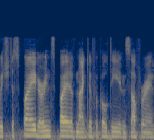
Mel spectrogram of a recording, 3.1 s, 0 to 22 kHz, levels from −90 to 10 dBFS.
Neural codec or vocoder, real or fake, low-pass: codec, 24 kHz, 0.9 kbps, WavTokenizer, medium music audio release; fake; 7.2 kHz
